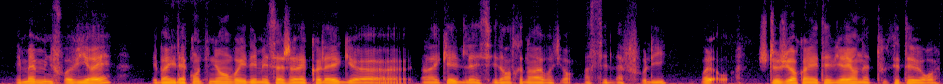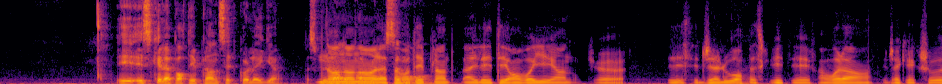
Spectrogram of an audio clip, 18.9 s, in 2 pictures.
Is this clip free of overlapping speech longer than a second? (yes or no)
no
